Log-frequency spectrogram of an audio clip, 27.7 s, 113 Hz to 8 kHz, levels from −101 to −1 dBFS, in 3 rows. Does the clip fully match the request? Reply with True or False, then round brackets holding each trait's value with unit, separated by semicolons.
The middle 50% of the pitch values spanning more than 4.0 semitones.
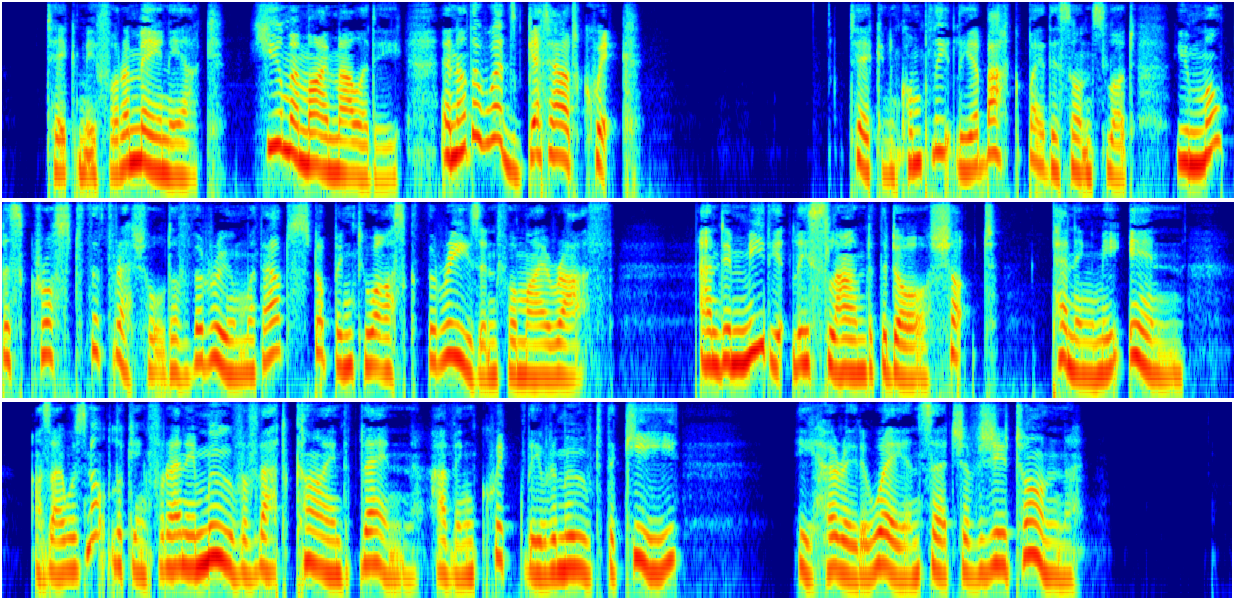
True (4.6 semitones)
